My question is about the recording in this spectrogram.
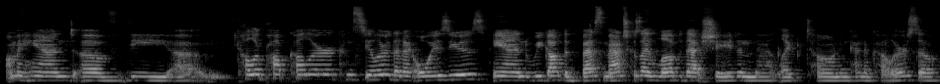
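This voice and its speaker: A hoarse woman with her voice nearly gone, giving a chatty, informal product review as a beauty vlogger. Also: mid-range voice, little pitch movement, normal speed, few pauses. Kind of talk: casual product review to camera. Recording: echoey room.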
